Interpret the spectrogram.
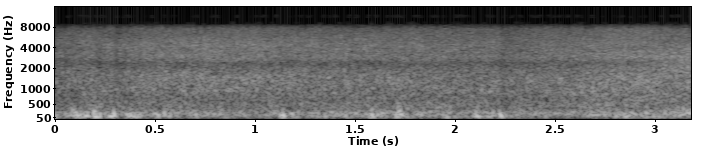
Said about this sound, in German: Und ich glaube, du hörst das Meeresrauschen. Warte mal, ich halte mal das Handy jetzt ins Meer, also ins Rauschen.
